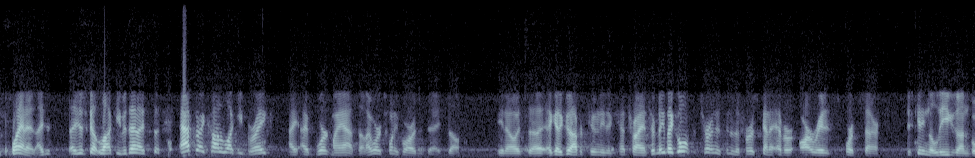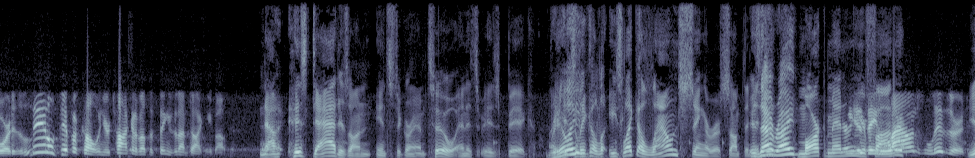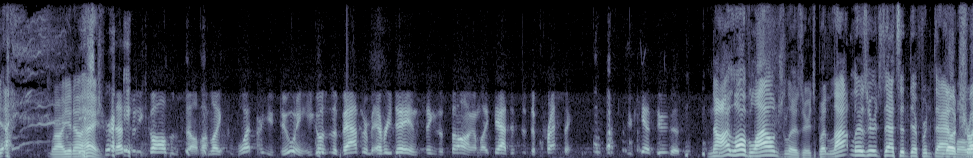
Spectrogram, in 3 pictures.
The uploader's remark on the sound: during a call in segment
